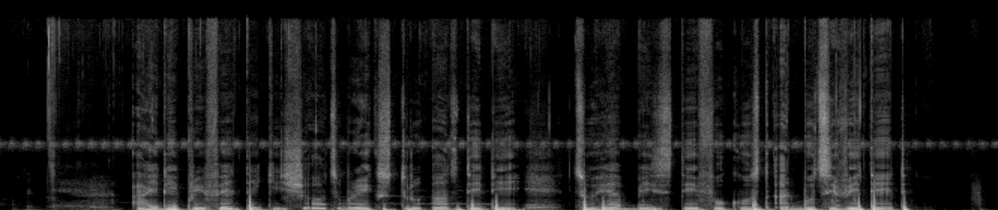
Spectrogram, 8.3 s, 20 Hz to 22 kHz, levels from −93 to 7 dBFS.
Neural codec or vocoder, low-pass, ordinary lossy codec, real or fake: none; none; none; real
